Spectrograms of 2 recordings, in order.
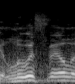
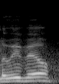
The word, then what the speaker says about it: Louisville: I say Lewisville as well instead of Louisville.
